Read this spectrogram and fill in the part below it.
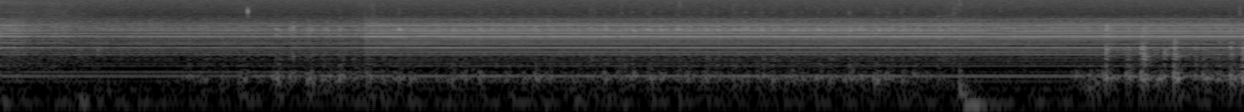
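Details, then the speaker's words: Vintage Fender Telecaster neck pickup after home wax potting, bobbin tapped: only steady mains hum, no ringing or squeal; pickup and wiring now quiet, microphonics gone. "oh that's quiet compared to what it was before that's quiet i'm in there too look the wiring is quiet"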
